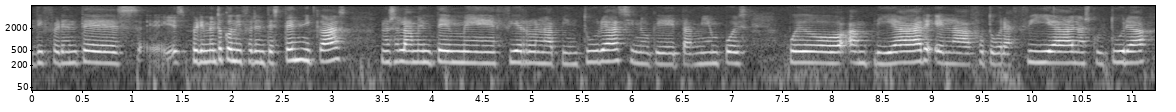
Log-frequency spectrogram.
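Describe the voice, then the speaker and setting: Hesitant young woman artist, slightly high. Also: a little hiss or hum. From Spain. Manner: hesitant, with many fillers. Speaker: artist guest. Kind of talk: interview answers.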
